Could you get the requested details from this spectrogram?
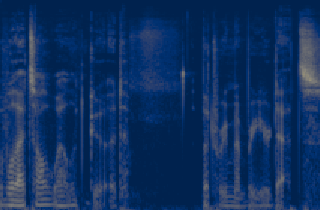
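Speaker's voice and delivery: low, hushed murmuring voice. An unknown person ends a talk with River Mist, in a low murmuring voice. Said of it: "is speaking like a low murmuring voice".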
